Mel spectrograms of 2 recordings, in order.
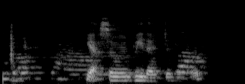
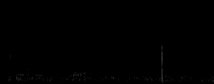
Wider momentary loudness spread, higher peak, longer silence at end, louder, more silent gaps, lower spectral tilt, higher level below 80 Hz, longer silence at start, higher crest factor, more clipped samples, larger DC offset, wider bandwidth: first, 15 LU vs 5 LU; first, -12 dBFS vs -36 dBFS; first, 0.4 s vs 0 s; first, -30 LUFS vs -67 LUFS; neither; first, -5 dB/octave vs -3.5 dB/octave; first, -74 dBFS vs -88 dBFS; about the same, 0.05 s vs 0.05 s; second, 20 dB vs 32 dB; neither; neither; second, 9.4 kHz vs 10.5 kHz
